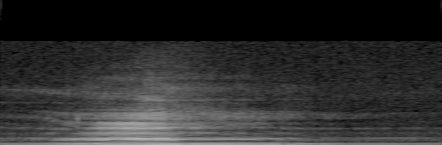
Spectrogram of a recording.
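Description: A man humming one long tone that rises in pitch and then falls back. It is a vocal imitation of the probe tone a client hears in the ear during tympanometry as the air pressure in the canal is swept.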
